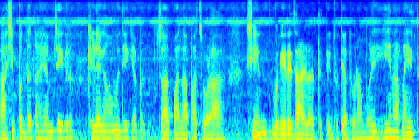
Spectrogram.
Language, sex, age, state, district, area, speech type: Marathi, male, 18-30, Maharashtra, Nanded, urban, spontaneous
